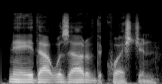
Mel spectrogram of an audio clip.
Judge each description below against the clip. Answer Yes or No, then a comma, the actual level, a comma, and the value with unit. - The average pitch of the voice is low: Yes, low, 100 Hz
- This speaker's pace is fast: Yes, fast, 260 wpm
